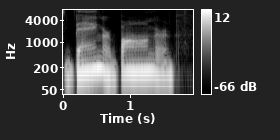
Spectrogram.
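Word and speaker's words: bhang: I don't know if it's bang or bong or bong. Bong. That's how you pronounce it.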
